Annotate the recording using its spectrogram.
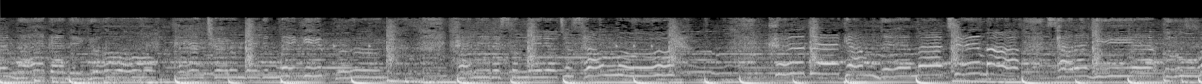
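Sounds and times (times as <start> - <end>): deep bass kicks: 0.0 - 12.0.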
